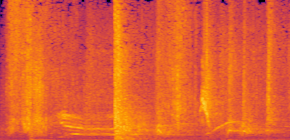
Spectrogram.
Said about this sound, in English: A gunshot and a scream rang out as my blade sliced into pay dirt.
